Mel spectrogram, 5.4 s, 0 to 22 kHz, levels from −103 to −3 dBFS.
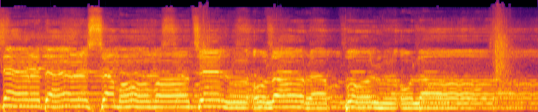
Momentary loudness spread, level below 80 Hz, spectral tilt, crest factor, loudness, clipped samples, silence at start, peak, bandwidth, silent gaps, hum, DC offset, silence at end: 3 LU; -38 dBFS; -4.5 dB/octave; 10 dB; -9 LUFS; under 0.1%; 0 s; 0 dBFS; 17 kHz; none; none; 2%; 0 s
